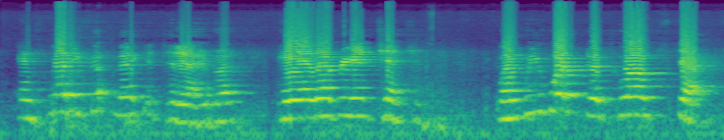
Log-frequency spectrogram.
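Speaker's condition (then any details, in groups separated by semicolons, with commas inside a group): Cerebral palsy; present from birth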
